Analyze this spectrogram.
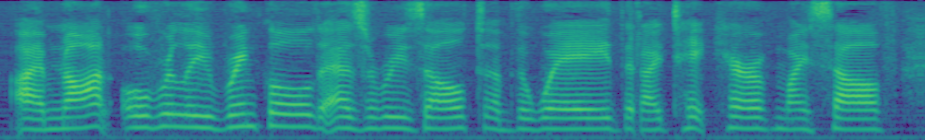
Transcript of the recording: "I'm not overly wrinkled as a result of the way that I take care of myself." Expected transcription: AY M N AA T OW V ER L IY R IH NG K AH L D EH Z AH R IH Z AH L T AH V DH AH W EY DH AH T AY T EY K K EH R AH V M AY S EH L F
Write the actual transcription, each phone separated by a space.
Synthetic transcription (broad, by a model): AY M N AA T OW V ER L IY R IH NG K L D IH Z AH R IH Z AH L T AH V DH AH W EY DH AH T AY T EY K K EH R AH V M AY S EH L F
